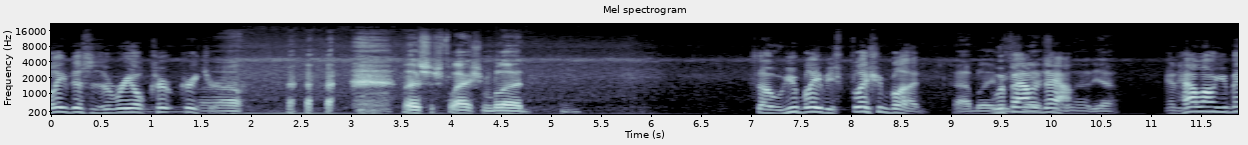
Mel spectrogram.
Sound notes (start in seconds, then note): 2.3 chuckles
